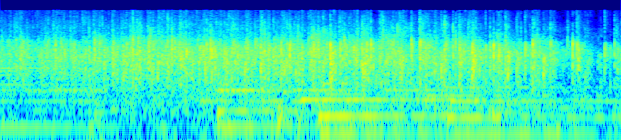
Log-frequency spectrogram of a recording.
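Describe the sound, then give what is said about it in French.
A church audience applauds to acclaim the Lord during a service, a thick, continuous wash of clapping with steady low sustained tones underneath. “Peut-on acclamer le Seigneur pour nos bien-aimés expressions impact?”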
